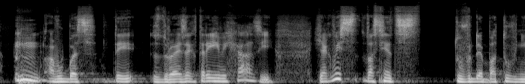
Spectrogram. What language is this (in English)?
Czech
